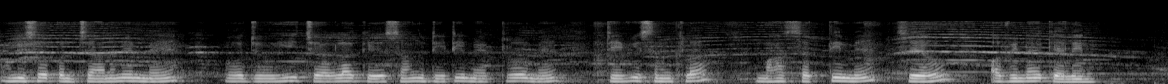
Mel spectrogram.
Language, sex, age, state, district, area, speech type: Maithili, male, 18-30, Bihar, Sitamarhi, rural, read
